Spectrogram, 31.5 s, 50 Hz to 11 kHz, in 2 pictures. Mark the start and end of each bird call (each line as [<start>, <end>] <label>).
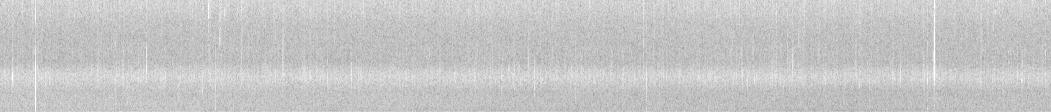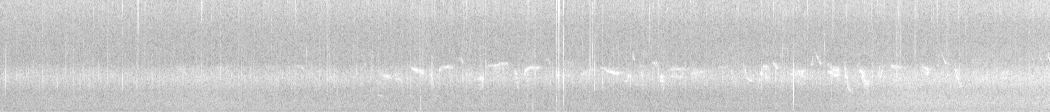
[21.36, 30.27] Eurasian Skylark (Alauda arvensis)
